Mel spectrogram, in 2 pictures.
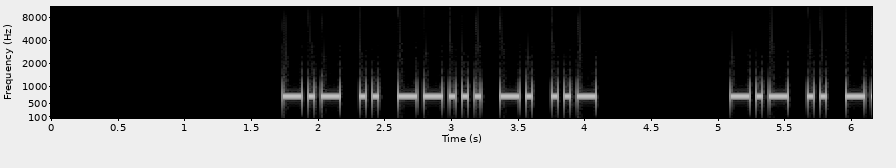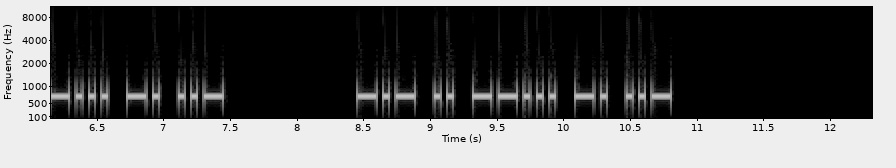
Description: Morse code, heard as a keyed tone, about 25 wpm, 700 Hz. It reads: KI7NU KI7NU KI7NU
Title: USA Call Signs - 5 Characters - Repeated 3x - 25wpm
